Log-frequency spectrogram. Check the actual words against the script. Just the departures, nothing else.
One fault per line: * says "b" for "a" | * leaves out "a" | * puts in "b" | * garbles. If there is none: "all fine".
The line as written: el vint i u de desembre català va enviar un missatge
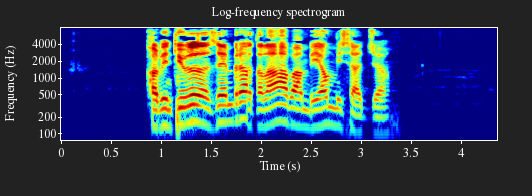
all fine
